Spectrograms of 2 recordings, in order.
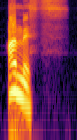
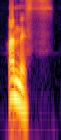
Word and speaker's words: honest: H, on ne prononce pas. Honest. Honest.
